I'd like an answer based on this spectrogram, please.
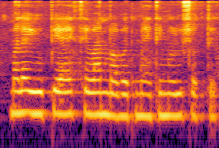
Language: Marathi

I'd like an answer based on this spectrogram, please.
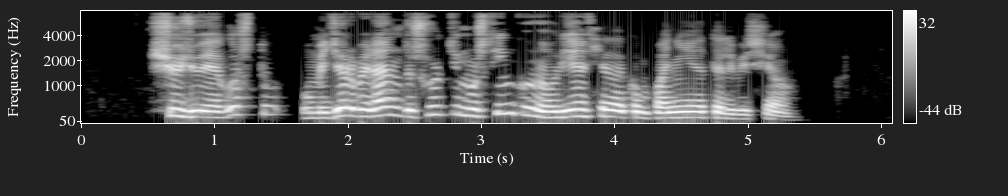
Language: Galician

